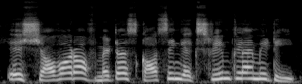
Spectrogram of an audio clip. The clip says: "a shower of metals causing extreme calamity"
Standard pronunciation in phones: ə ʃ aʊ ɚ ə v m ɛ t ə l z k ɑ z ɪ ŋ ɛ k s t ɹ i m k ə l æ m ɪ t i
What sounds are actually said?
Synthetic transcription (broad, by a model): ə ʃ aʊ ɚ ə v m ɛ t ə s k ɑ s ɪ ŋ ɛ k s t ɹ i m k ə l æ m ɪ t i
